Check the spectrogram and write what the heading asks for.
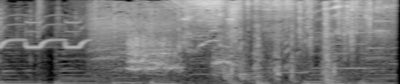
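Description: A cartoon robot's high electronic warble, wavering up and down about three times a second, over background music with a steady bass line; it stops about a second in and gives way to a jumble of whooshing and clattering sound effects.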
